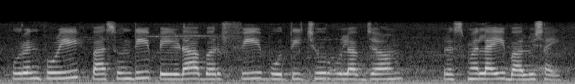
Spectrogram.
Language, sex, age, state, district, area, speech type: Marathi, female, 18-30, Maharashtra, Nanded, rural, spontaneous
